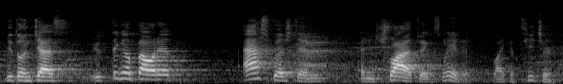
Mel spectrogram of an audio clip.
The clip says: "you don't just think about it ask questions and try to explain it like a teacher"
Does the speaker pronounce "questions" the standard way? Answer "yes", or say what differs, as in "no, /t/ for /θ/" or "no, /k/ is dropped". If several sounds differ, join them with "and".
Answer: no, /z/ is dropped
